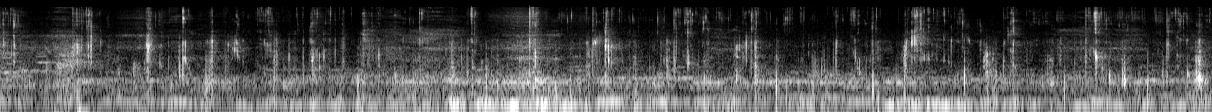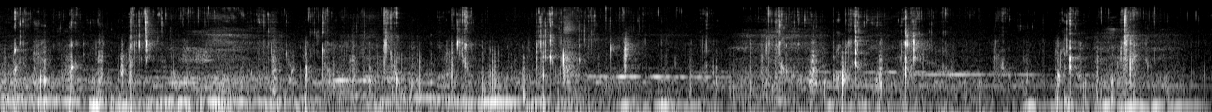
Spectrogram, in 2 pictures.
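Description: Close-miked eating: chewing and biting, with frequent sharp wet mouth clicks and crunches throughout.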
